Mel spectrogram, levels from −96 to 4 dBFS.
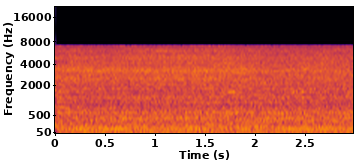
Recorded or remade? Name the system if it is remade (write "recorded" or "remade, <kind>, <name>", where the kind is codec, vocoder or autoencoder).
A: recorded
